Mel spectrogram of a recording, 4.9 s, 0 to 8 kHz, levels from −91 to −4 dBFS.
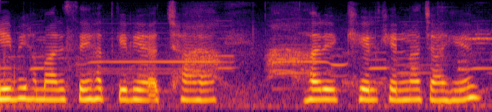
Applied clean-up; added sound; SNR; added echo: none; Harmonica; 18 dB; none.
